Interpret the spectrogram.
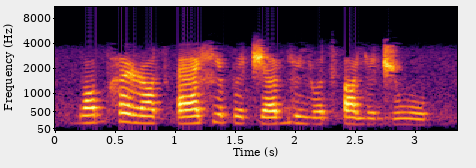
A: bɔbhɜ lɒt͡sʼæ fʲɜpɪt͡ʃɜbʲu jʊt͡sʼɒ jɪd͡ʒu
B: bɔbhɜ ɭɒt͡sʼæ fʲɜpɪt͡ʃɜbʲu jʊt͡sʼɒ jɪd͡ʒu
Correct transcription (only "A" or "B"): B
